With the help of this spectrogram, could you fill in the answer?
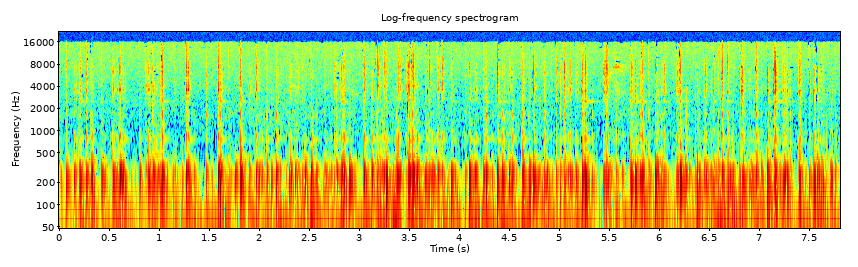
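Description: Both hands tap and scratch with long manicured nails on the hollow, rounded woven steel mesh grille of a large silver USB microphone. A dense, continuous patter of quick, dry taps and scrapes fills the clip, with a muffled low-mid thump around 180 Hz and faint bright crackle above. Each tap dies away almost instantly.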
